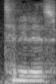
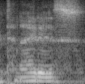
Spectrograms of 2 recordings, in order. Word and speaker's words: tinnitus: So ringing in the ear is basically tinnitus or tinnitus, however you want to pronounce it.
